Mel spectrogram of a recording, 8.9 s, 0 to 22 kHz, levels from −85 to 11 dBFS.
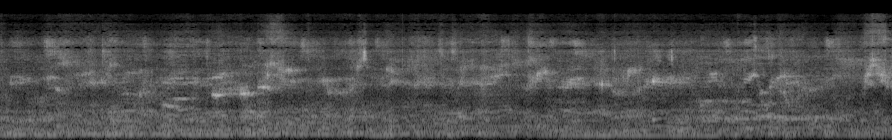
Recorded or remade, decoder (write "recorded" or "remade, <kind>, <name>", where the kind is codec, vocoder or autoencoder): remade, codec, SNAC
